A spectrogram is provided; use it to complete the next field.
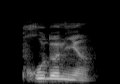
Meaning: Proudhonian
- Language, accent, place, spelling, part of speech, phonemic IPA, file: French, France, Lyon, proudhonien, adjective, /pʁu.dɔ.njɛ̃/, LL-Q150 (fra)-proudhonien.wav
